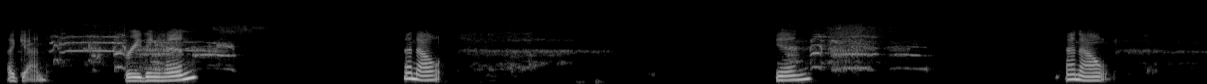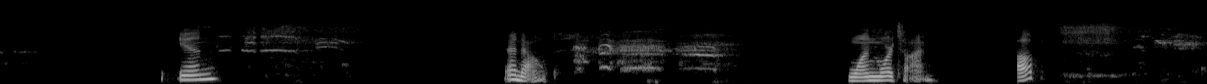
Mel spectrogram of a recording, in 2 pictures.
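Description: A woman speaks calmly and clearly into a microphone, giving instructions in short phrases.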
